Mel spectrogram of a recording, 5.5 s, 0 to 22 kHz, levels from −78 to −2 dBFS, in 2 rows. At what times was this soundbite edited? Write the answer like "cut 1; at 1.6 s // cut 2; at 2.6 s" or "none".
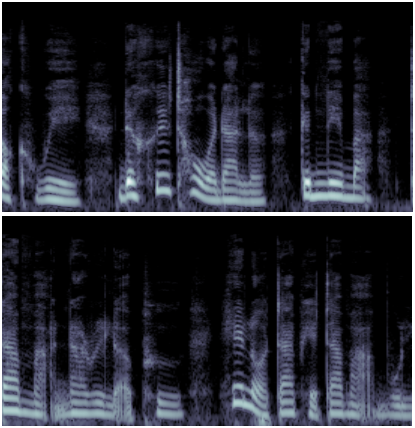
none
